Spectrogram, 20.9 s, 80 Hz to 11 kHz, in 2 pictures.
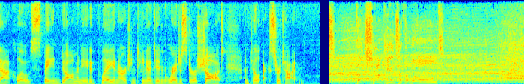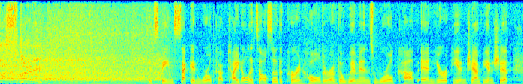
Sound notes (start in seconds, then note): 14.7 applause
